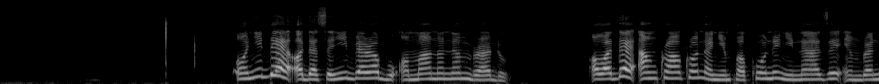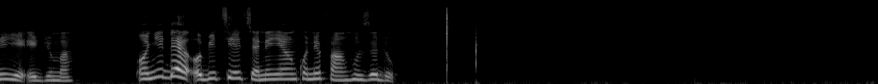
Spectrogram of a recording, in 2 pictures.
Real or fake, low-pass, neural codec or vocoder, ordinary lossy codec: fake; 14.4 kHz; codec, 44.1 kHz, 7.8 kbps, Pupu-Codec; Opus, 24 kbps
